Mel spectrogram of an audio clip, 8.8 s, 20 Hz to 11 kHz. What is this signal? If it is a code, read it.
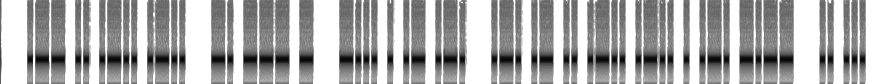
Morse code, heard as a keyed tone, about 30 wpm, 1000 Hz. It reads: WILL NOT BEAR RAILLERY IS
